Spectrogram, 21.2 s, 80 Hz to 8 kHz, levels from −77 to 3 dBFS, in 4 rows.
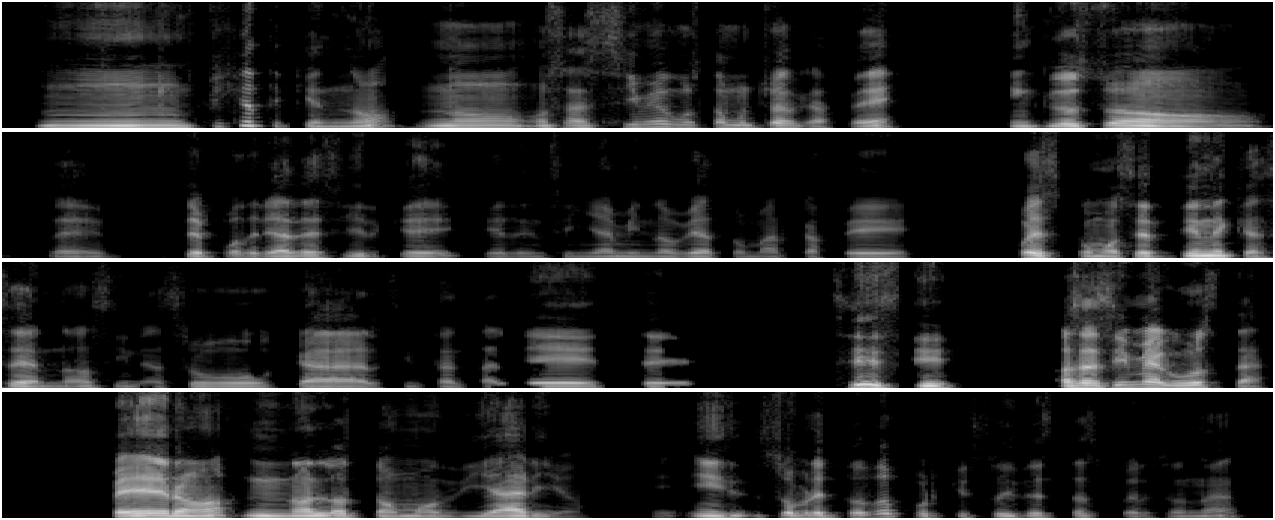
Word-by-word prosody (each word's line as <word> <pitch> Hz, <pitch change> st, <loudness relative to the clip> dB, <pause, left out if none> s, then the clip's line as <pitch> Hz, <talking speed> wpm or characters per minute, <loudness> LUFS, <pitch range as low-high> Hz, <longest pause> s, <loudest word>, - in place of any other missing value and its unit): Mm. 130 Hz, 0 st, +2 dB
Fíjate 250 Hz, +4 st, -5 dB
que 115 Hz, -, -10 dB
no, 110 Hz, +6 st, -6 dB
no. 135 Hz, +1 st, -4 dB
O 130 Hz, -, -5 dB
sea, 130 Hz, 0 st, -7 dB
sí 155 Hz, +5 st, -14 dB
me 175 Hz, -, -7 dB
gusta 155 Hz, -3 st, -10 dB
mucho 140 Hz, -1 st, -4 dB
el 135 Hz, -, -6 dB
café, 105 Hz, -2 st, -5 dB, 0.4 s
incluso, 115 Hz, -5 st, +1 dB, 0.2 s
eh, 105 Hz, -1 st, -16 dB, 0.3 s
te -, -, -1 dB
podría 105 Hz, +2 st, -5 dB
decir 115 Hz, -1 st, -8 dB
que 105 Hz, -6 st, -10 dB
que 105 Hz, -, -20 dB
le 100 Hz, -, -23 dB
enseñé 100 Hz, +1 st, -21 dB
a 105 Hz, -, -12 dB
mi 105 Hz, -, -15 dB
novia 105 Hz, 0 st, -10 dB
a -, -, -13 dB
tomar 100 Hz, 0 st, -22 dB
café, 100 Hz, 0 st, -11 dB, 0.4 s
pues, -, -, +4 dB
como 110 Hz, -2 st, -6 dB
se 110 Hz, 0 st, +1 dB
tiene 125 Hz, +4 st, +6 dB
que -, -, -7 dB
hacer, 110 Hz, -4 st, -3 dB
¿no?, 105 Hz, +3 st, -12 dB
sin 105 Hz, -4 st, -23 dB
azúcar, 105 Hz, 0 st, -7 dB
sin 100 Hz, -1 st, -30 dB
tanta 100 Hz, -1 st, -17 dB
leche. 105 Hz, 0 st, 0 dB, 0.9 s
Sí, -, -, +6 dB
sí, 125 Hz, 0 st, +4 dB, 0.4 s
o 125 Hz, -, +5 dB
sea, 140 Hz, -, +8 dB
sí, 150 Hz, +4 st, -2 dB
me 160 Hz, -1 st, +6 dB
gusta, 140 Hz, -7 st, -1 dB, 0.4 s
pero 130 Hz, +1 st, +8 dB
no 125 Hz, 0 st, +4 dB
lo 130 Hz, 0 st, +4 dB
tomo 120 Hz, -1 st, -7 dB
diario. 110 Hz, -2 st, -1 dB, 0.2 s
Y 120 Hz, +4 st, -2 dB, 0.2 s
sobre 140 Hz, +1 st, -2 dB
todo, 145 Hz, +9 st, -8 dB
porque 125 Hz, -6 st, -16 dB
soy 120 Hz, +1 st, -9 dB
de 130 Hz, -, -9 dB
estas 125 Hz, -1 st, -14 dB
personas 110 Hz, +2 st, -18 dB
115 Hz, 170 wpm, -22 LUFS, 105-130 Hz, 0.9 s, sea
